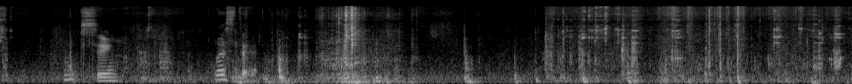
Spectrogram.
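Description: Plastic bags rustle and crinkle as gloved hands handle them.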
